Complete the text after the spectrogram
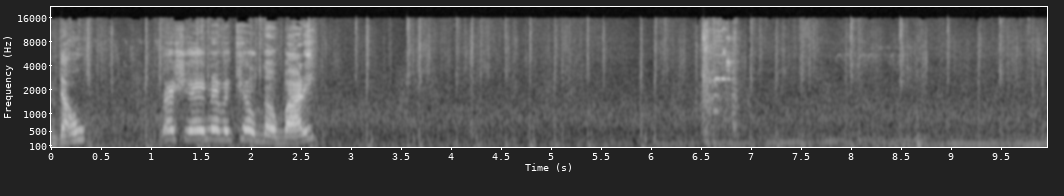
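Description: Footsteps walk over hard ground.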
